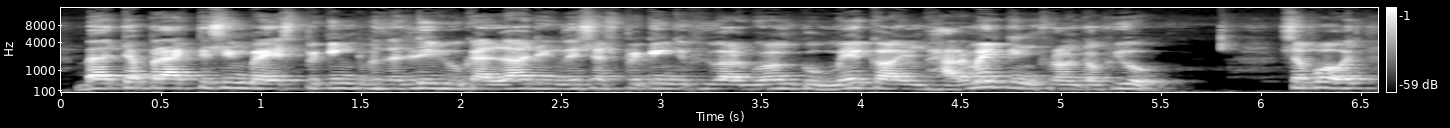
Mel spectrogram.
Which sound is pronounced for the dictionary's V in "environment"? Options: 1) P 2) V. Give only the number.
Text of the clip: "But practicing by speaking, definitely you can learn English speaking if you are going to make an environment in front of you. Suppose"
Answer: 1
